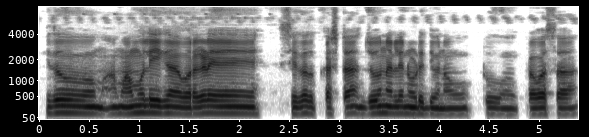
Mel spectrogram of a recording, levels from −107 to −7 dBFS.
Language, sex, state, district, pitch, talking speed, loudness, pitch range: Kannada, male, Karnataka, Bijapur, 125 Hz, 135 wpm, -17 LUFS, 115-130 Hz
